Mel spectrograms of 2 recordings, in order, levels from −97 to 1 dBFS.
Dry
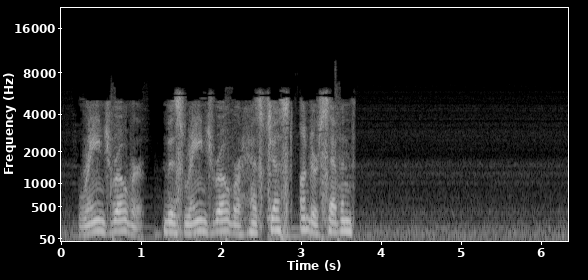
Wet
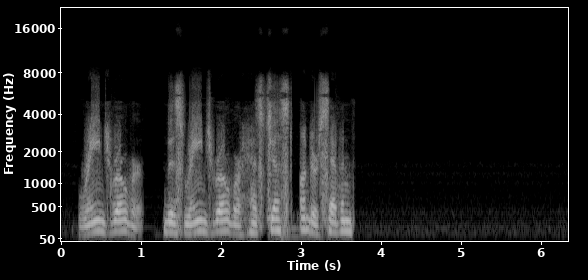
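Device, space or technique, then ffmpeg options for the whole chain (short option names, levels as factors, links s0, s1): over-cleaned archive recording: -af "highpass=170,lowpass=5000,afwtdn=0.01,volume=0.631"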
